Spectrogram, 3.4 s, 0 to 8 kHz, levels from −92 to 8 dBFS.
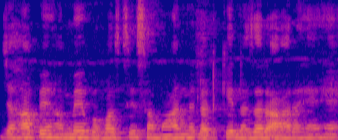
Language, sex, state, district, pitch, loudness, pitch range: Hindi, female, Bihar, Saharsa, 175 Hz, -30 LUFS, 170-185 Hz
